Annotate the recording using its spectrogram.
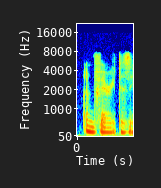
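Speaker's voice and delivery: whispering. A girl answers someone calling her name in class, whispered. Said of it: "she whispered".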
